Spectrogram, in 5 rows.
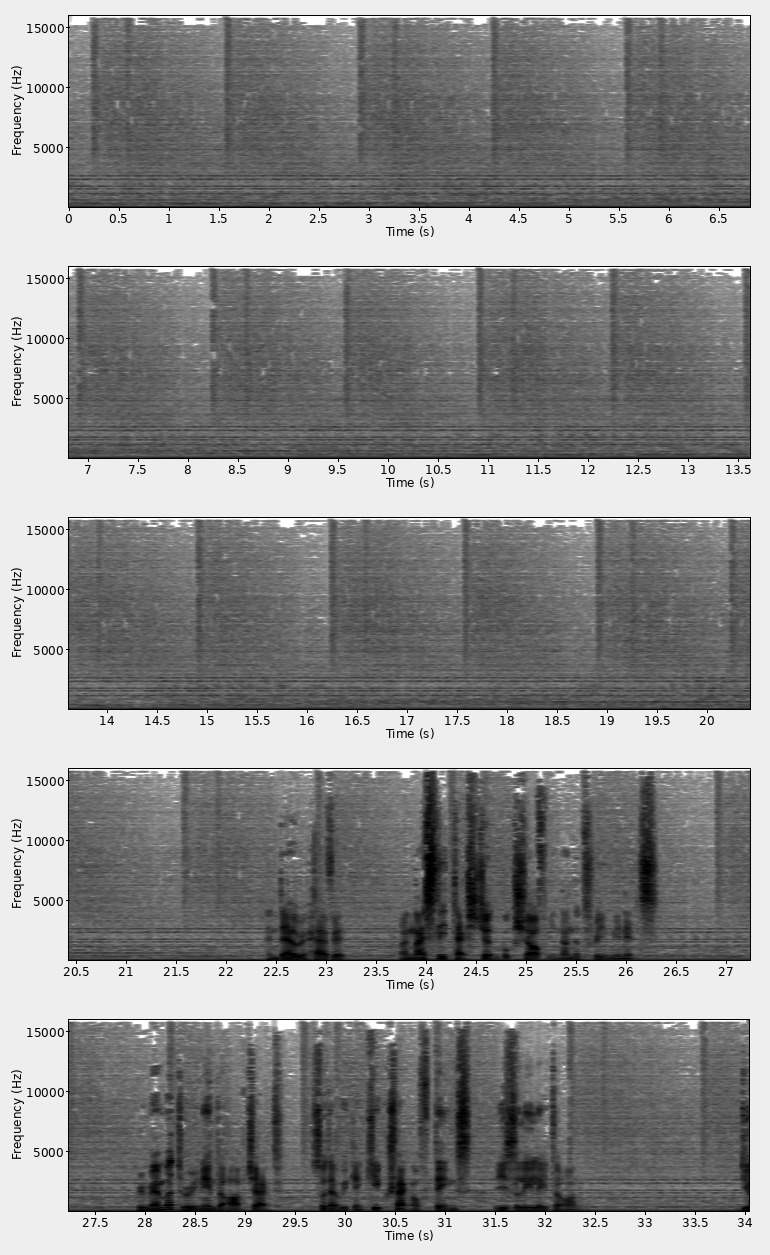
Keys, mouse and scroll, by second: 2.5 click, 3.4 g, 12.8-15.8 middle drag, 15.8 Tab, 17.2 /, 17.9 click, 18.2-18.7 scroll up 6, 18.8-23.1 middle drag, 23.1-29.2 drag, 29.4-34.0 drag.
